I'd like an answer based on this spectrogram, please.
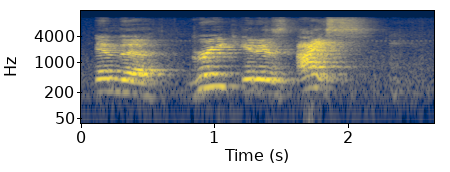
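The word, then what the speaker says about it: εἰς: the greek it is ice e-i-s that is pronounced ice and it means because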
